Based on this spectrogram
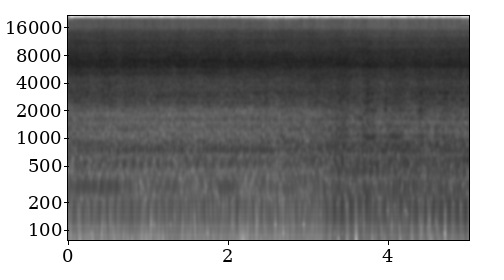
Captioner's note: saw buzzing continues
